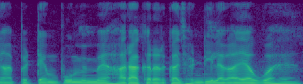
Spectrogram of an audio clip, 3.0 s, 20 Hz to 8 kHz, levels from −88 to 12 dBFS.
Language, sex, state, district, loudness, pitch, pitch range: Hindi, male, Jharkhand, Ranchi, -20 LUFS, 90 Hz, 90-95 Hz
